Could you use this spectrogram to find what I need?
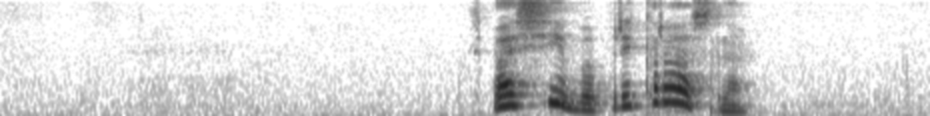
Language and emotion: Russian, positive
